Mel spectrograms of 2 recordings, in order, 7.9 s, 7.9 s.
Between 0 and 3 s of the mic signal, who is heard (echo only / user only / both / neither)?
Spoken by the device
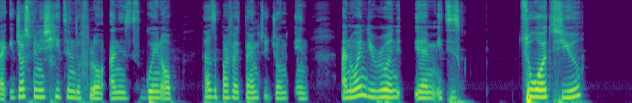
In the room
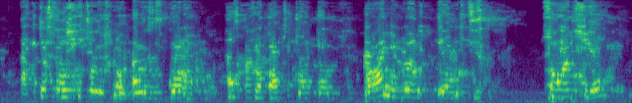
echo only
